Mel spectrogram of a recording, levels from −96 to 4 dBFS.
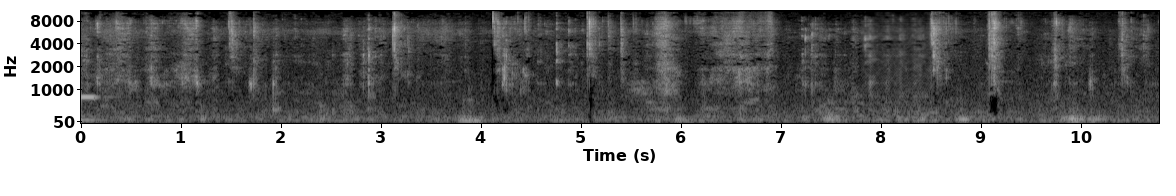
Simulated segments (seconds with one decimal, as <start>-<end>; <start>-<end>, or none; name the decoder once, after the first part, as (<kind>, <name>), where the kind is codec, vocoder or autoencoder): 7.8-8.5 (vocoder, Vocos)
